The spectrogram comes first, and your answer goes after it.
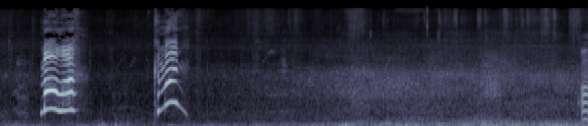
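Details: Esme, a pet fox moody in the morning, utters two short arched whines about a second and a half apart, followed by soft rustling and a woman's voice praising her.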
